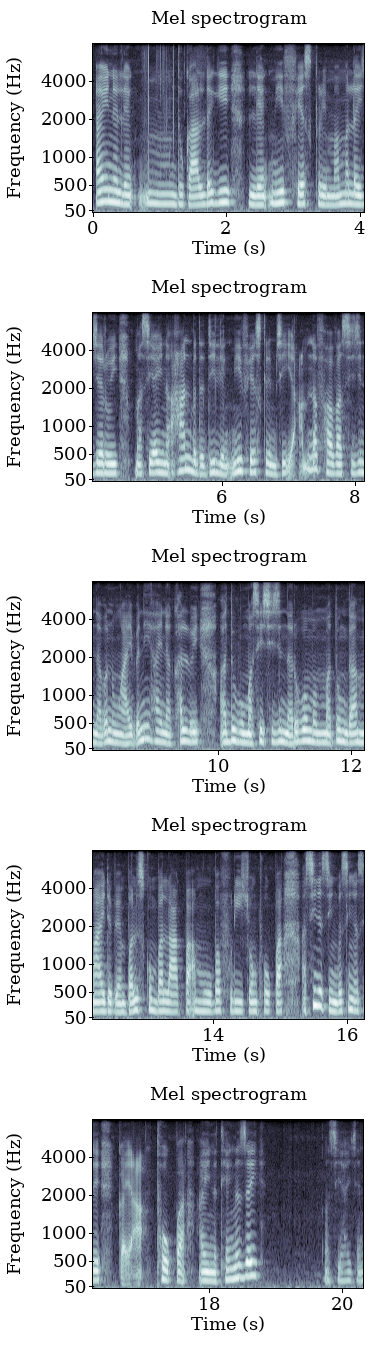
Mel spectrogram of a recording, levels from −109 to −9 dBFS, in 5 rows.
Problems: none marked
